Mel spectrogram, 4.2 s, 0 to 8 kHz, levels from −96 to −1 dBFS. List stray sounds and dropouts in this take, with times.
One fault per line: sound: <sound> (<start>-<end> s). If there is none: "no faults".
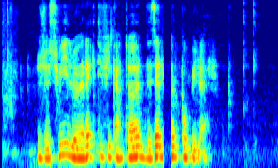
sound: dropout (2.4-2.6 s)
